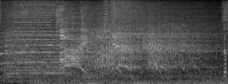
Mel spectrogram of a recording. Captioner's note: echoes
